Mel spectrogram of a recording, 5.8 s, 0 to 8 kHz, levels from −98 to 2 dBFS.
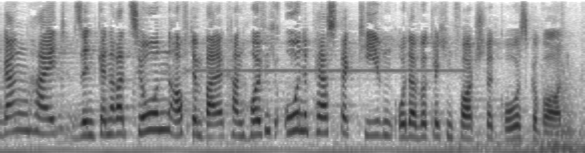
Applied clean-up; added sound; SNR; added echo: none; Subway, metro, underground; 20 dB; none.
